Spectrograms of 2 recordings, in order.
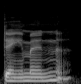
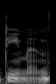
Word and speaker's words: daemon: origin um and then early English started pronouncing a as in Daemon and sort of pronouncing it e as in Demon so that's kind of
